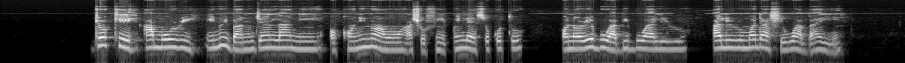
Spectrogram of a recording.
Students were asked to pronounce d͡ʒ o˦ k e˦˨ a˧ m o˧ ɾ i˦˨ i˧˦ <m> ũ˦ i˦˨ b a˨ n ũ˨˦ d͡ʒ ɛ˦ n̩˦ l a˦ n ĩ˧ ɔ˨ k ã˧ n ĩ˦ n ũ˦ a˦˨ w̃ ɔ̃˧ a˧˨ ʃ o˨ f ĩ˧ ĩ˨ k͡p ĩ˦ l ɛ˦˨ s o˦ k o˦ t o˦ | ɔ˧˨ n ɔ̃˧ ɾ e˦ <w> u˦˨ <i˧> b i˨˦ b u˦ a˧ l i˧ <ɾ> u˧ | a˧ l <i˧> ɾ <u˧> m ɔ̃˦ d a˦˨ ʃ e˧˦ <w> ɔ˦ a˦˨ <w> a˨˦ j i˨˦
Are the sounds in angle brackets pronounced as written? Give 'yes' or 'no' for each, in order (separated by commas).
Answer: no, no, no, yes, yes, yes, yes, no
